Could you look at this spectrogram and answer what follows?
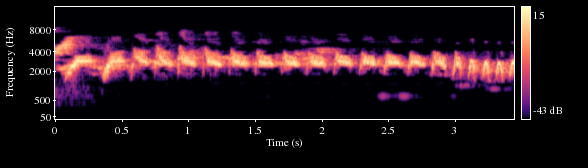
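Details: White-rumped shama song: a fast series of short, slurred whistled notes repeated about twice a second, steady in pitch, quickening into a tighter stutter near the end, with no other sounds.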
